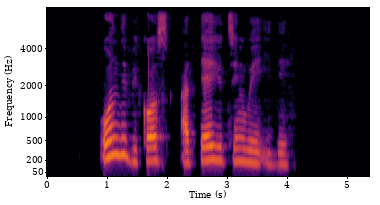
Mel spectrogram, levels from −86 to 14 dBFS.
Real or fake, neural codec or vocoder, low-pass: real; none; 7.2 kHz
